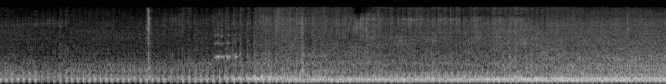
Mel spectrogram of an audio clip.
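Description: A car engine idles with a fast low throb, then revs up and holds a higher hum.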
